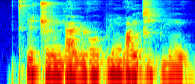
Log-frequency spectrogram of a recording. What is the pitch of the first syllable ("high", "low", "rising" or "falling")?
falling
